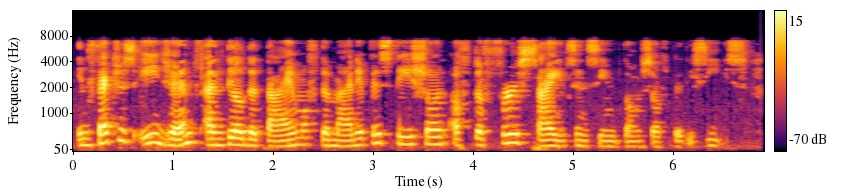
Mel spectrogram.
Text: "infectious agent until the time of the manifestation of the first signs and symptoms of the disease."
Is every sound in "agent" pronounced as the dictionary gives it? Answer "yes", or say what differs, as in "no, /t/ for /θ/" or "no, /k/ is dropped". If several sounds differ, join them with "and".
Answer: yes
